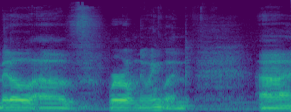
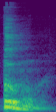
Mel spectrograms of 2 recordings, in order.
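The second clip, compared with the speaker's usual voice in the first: sudden loud boom, higher pitched; imitated boom; 4 semitones higher, 14 dB louder than usual. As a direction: burst out with a crashing boom. Sound effect of the crash in a story.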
